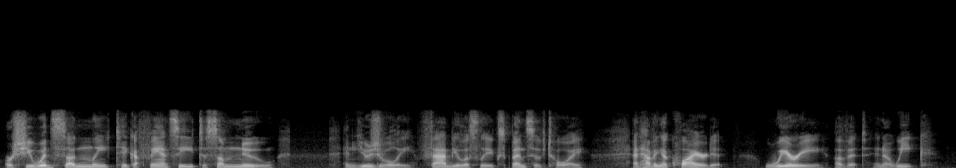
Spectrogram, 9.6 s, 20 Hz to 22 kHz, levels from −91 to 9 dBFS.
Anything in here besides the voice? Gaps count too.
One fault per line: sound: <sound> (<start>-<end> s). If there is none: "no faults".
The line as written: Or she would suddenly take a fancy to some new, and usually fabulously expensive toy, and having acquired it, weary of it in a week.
no faults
